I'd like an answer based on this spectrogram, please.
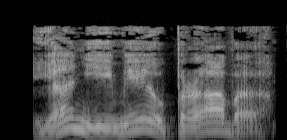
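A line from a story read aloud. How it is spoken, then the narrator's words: Muttering. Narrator (Russian): пробурчала избушка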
